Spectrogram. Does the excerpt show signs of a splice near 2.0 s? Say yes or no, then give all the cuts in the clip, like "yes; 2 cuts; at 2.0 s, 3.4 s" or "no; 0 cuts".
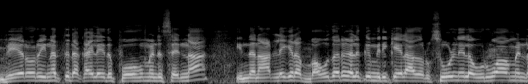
no; 0 cuts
